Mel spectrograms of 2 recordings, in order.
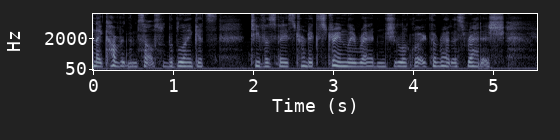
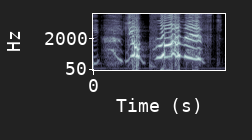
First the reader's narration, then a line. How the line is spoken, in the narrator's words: She shouted while running away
